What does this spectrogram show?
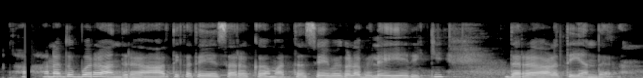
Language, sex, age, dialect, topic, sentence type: Kannada, female, 36-40, Dharwad Kannada, banking, statement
